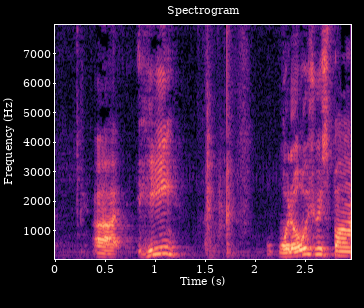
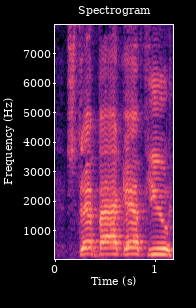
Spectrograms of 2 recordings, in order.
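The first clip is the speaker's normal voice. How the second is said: sharp command; 9 semitones higher, slower than usual. Retold or imitated. Supervisor confronts screaming mother.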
